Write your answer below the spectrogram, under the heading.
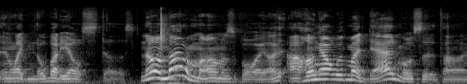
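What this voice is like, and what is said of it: Thick Louisiana accent. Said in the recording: “a Louisiana accent ... my accent is so thick ... me and my mom have a thick accent”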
